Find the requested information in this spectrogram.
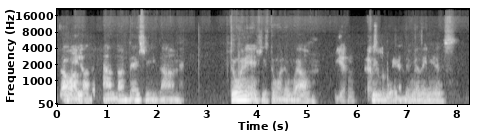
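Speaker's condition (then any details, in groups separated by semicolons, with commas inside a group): Multiple sclerosis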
